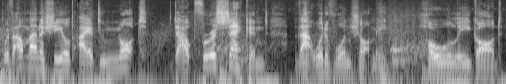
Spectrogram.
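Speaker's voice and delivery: ordinary talk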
